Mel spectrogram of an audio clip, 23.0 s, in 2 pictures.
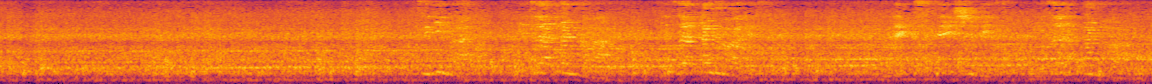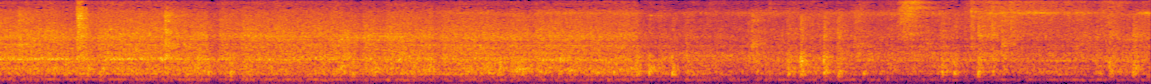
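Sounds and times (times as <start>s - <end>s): electric train hum: 0.0s - 23.0s
train wheels rumbling on rail: 0.0s - 23.0s
rail-joint clacks: 3.2s - 14.0s, 17.8s - 23.0s.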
